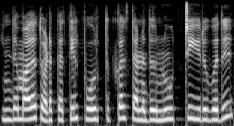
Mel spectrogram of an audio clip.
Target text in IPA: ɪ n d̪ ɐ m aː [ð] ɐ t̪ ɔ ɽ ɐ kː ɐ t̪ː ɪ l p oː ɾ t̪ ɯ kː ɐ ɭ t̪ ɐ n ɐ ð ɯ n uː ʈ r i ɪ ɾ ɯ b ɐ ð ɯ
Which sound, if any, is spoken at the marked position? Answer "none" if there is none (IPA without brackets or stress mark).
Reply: ð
